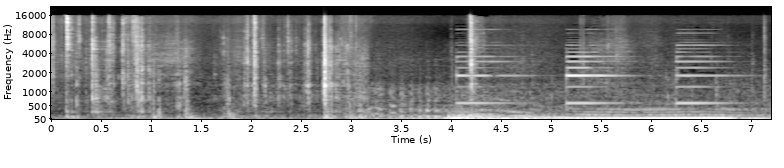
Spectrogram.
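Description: Keys jingle and click in the ignition, then the 2007 Audi RS4's naturally aspirated 4.2-litre V8 is cranked and catches about four seconds in with a rev flare. It settles into a steady fast idle that drops a step near the end. A dashboard warning chime beeps about once a second once the engine is running.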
